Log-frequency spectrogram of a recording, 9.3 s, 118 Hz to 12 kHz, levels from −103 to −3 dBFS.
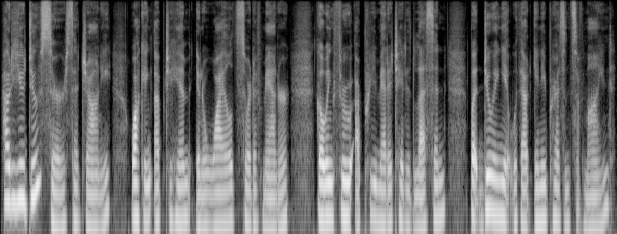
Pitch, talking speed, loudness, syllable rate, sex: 155 Hz, 190 wpm, -23 LUFS, 5.3 syllables/s, female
